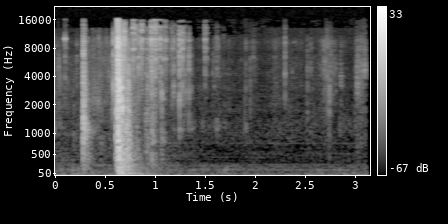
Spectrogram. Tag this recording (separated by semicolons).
slam; car; car-door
